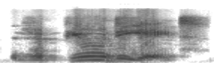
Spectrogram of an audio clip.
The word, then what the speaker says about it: repudiate: is not like that it's a syllable stressed word all right so it is like repudiate repudiate that's how this word is pronounced all right so we're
